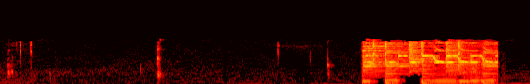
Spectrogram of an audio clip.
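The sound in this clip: Phone ringback melody while a call is transferred to tech support: a few faint clicks, then a bright, harmonic musical tone lasting about two seconds before cutting off.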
